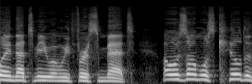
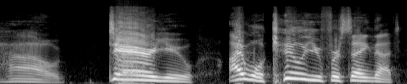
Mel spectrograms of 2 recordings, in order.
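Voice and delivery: mock outrage; 7 dB louder, slower than usual.

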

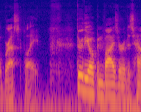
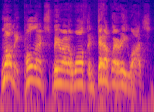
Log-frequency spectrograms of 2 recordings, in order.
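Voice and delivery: loud, high battle commands; shouting orders; 13 dB louder than usual. Acted. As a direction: bark orders over the fight.

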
